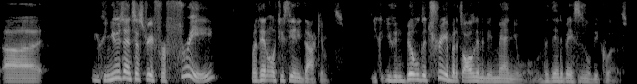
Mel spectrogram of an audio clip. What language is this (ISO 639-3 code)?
eng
